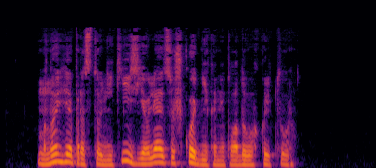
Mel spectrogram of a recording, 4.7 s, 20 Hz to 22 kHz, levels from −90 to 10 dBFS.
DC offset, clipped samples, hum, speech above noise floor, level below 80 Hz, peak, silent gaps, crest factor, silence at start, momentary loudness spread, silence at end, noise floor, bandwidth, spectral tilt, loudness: under 0.1%; under 0.1%; none; 58 dB; -54 dBFS; -6 dBFS; none; 18 dB; 0.5 s; 11 LU; 1.05 s; -79 dBFS; 11.5 kHz; -6.5 dB/octave; -23 LUFS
